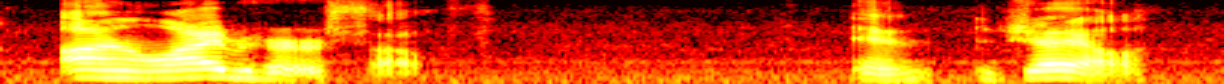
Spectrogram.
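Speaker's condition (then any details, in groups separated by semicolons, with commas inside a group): Cerebral palsy; speaks differently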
